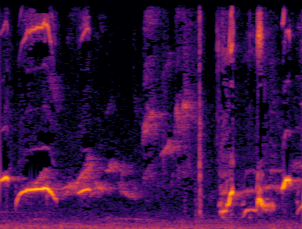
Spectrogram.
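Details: White-rumped shama, fighter-style song: a long, clear whistled note sliding slightly downward, softer whistles, then a quick cluster of sharp upslurred notes.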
